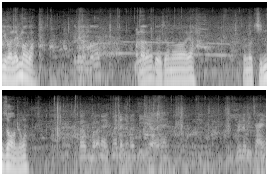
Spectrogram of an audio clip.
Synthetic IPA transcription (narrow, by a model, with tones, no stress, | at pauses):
zi˨˩ɣɔ̰˧˨lə˨˦jmə˨˩wa˨˩ | ə˨ɗə˧jlaː˨˩mə̰˧˥˨ | mə̰˧˥əɗe˧˩t͡ɕɔ˧nɔ˨˧˦ja˧˩ | t͡ɕɔ˧nɔ˨˦t͡ɕi˨˦nzɔ˨˩nːu˨˦˨ | ə˧mə̰˧˥na˨kwe˦˥t̚ɗe˧˩ɔ˧n˧ɓḭ˧˨ə˨˧ | kwt̚ɗ̰ɨ˧˨˩ɓḭ˧˨˩t͡ɕa˨˦j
